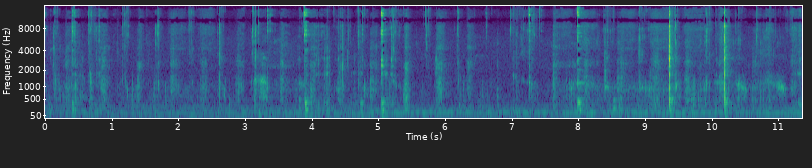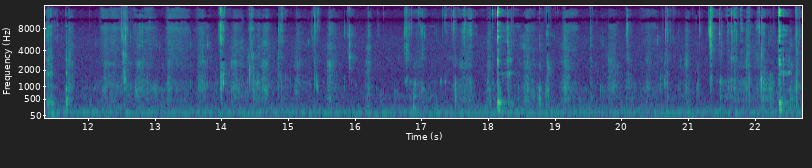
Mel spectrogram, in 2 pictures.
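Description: A person chewing crunchy salad leaves close to the microphone, with a sharp crunch every second or two, the crunches thinning out in the second half.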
